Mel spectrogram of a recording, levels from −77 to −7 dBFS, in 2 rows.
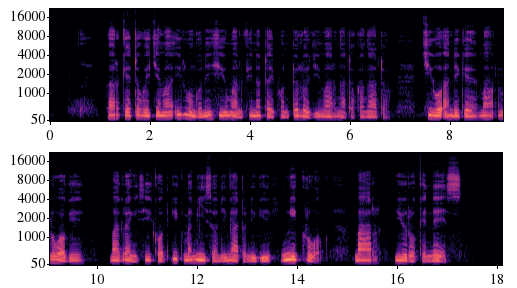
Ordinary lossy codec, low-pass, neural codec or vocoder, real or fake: none; none; vocoder, 44.1 kHz, 128 mel bands every 512 samples, BigVGAN v2; fake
